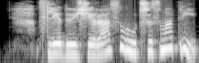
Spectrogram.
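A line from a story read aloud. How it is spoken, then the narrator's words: Laughing. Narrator (Russian): рассмеялся Пашка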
